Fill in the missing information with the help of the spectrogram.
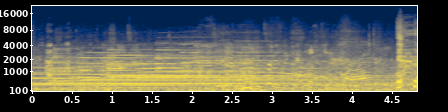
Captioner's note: bells chiming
